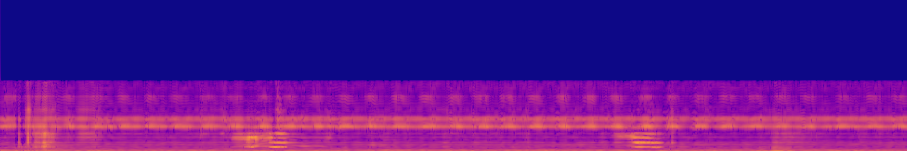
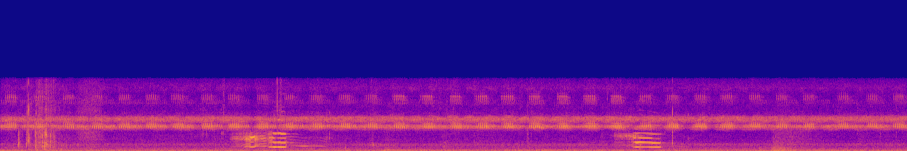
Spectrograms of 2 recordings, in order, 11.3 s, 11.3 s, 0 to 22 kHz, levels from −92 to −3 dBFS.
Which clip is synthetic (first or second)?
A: first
